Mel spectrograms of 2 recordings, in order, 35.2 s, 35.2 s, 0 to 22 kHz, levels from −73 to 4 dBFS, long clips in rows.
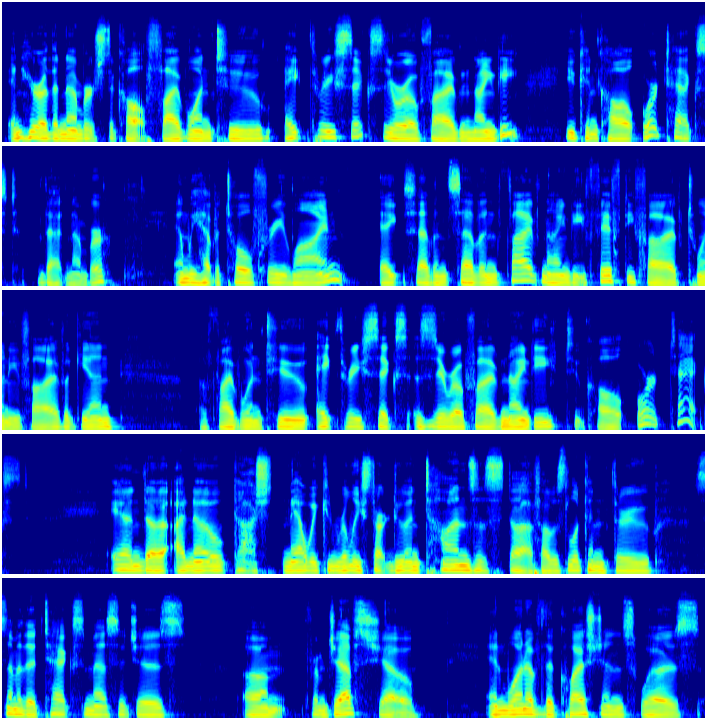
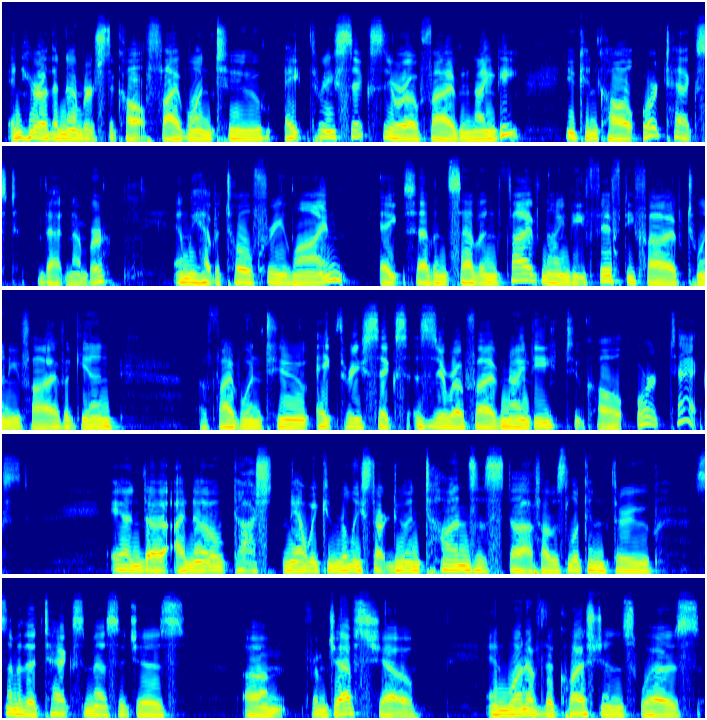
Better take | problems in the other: first | distortion; slight; 10 dB below the speech

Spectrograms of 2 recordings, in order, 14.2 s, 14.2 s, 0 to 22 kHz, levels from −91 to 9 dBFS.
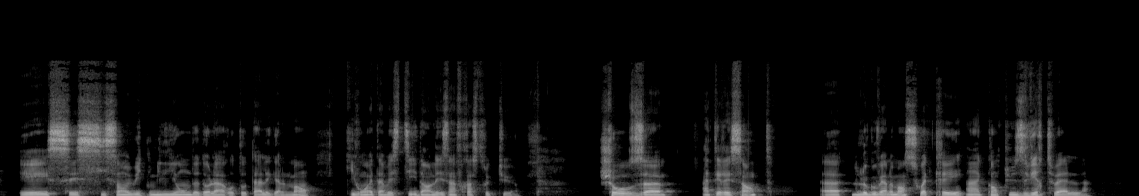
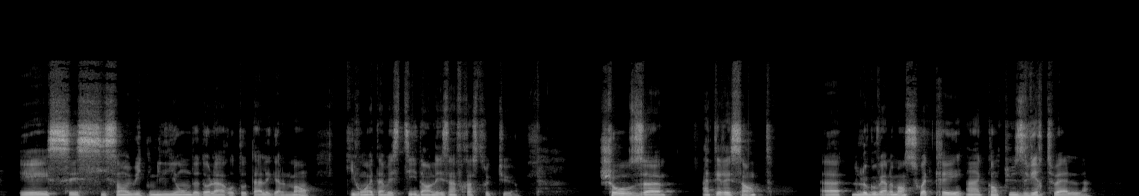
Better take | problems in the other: neither | none

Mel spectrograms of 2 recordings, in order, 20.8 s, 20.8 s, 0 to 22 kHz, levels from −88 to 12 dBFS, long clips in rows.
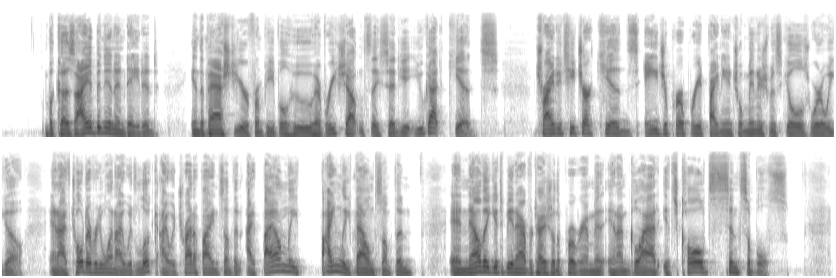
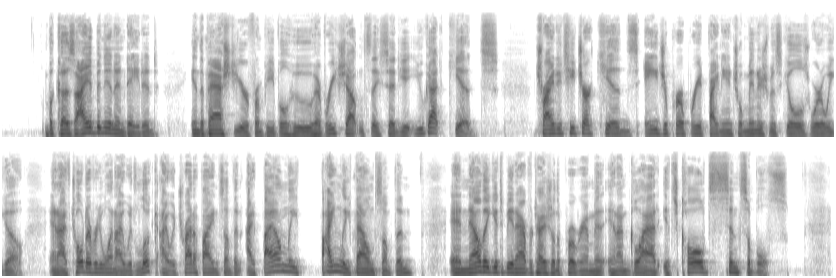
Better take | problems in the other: neither | none

